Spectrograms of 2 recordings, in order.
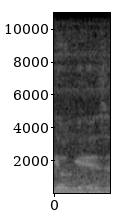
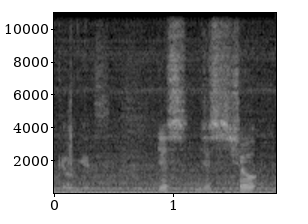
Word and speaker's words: Gilgeous: It's not Gilgeous, it's Gilgis.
